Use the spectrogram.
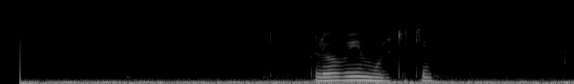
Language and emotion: Russian, neutral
